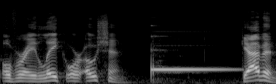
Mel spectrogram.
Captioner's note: bell dinging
